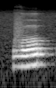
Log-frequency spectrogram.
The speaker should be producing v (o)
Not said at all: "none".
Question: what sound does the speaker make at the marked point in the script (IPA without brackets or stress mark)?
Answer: o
